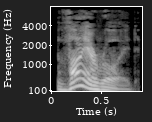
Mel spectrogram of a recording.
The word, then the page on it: viroid: British English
